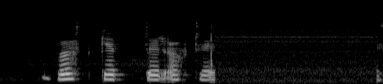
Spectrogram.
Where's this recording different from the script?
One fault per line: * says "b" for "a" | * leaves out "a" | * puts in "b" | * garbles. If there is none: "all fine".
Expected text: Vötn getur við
* puts in "átt"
